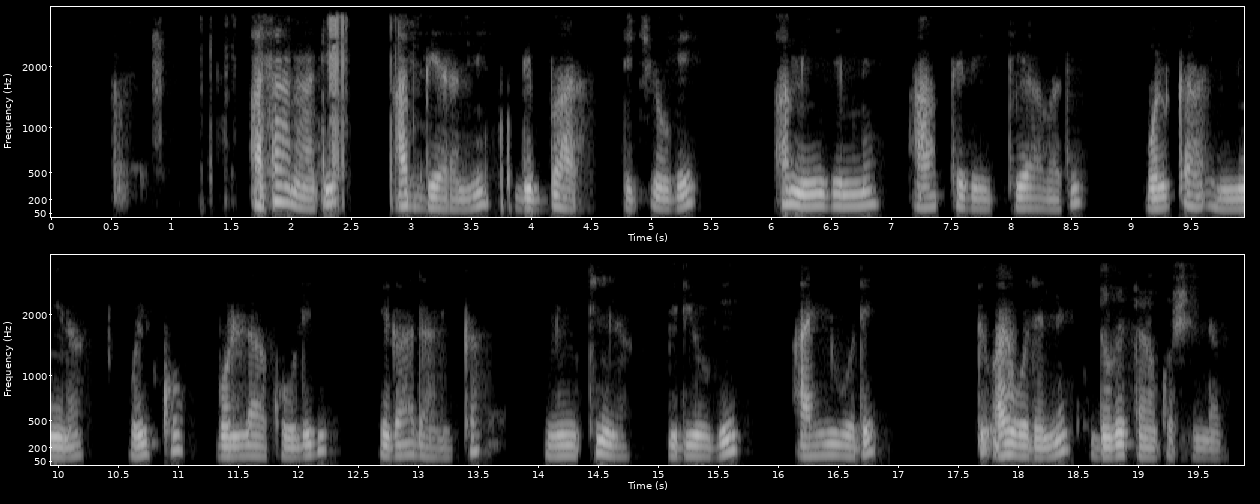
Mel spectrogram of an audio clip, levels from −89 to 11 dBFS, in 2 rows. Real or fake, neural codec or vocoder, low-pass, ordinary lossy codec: real; none; 3.6 kHz; AAC, 24 kbps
